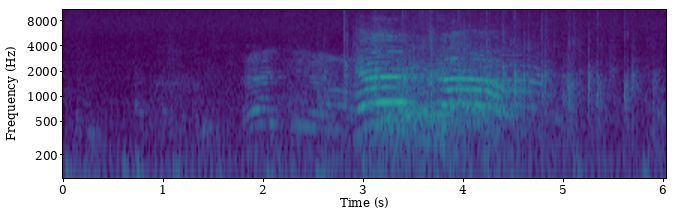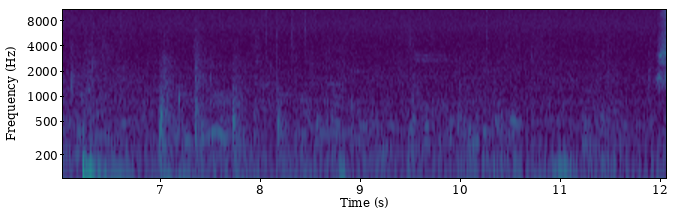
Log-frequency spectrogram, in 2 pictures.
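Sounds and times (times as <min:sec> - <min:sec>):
quiet murmurs: 0:00.0 - 0:02.8, 0:04.8 - 0:12.0.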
